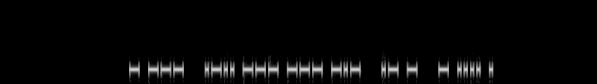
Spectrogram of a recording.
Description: Morse code, heard as a keyed tone, about 36 wpm, 690 Hz. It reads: TO LOOK AT THE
